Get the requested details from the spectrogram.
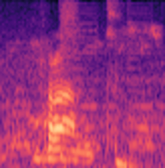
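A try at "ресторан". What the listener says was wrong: Yeah, but we don't have the T at the end.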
